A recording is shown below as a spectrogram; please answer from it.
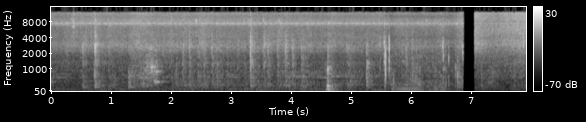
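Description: Masala spices fry in oil with a steady soft hiss and sizzle, broken by occasional small pops and clicks of a spoon stirring, close by and without talk.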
